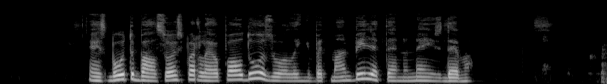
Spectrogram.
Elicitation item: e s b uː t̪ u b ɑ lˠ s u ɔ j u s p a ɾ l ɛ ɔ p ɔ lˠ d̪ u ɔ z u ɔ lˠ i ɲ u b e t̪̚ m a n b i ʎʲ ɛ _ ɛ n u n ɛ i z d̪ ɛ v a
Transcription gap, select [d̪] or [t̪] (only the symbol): t̪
